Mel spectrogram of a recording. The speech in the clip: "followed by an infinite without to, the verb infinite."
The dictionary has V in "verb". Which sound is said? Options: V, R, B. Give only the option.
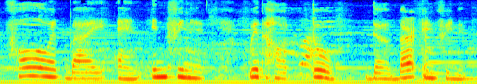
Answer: B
